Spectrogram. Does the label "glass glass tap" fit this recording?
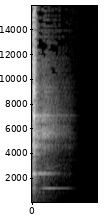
Yes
